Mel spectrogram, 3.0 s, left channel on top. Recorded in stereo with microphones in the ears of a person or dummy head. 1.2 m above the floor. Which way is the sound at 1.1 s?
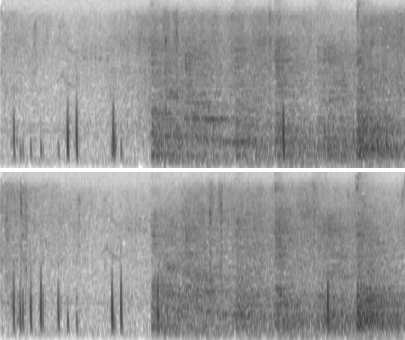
10° left (ahead or behind).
